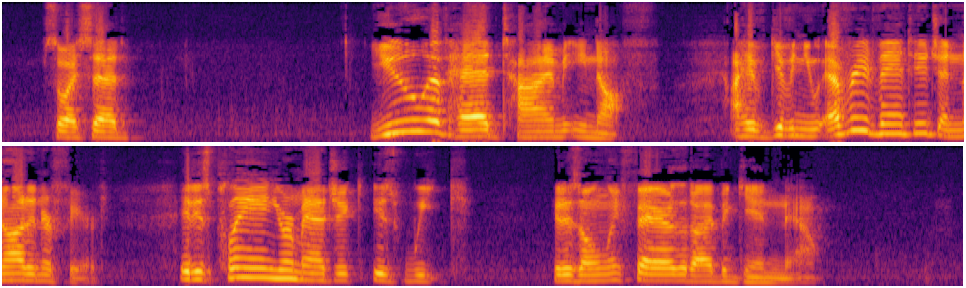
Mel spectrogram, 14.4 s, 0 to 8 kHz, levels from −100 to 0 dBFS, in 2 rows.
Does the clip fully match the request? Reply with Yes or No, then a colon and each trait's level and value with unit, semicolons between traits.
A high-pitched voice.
No: medium, 140 Hz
